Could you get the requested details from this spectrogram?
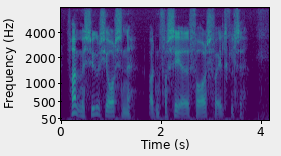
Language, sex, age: Danish, male, 51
